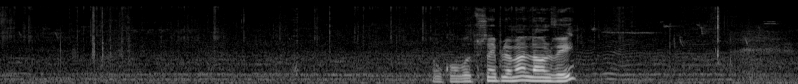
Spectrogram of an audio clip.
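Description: Honeybees hum low around an open beehive while someone speaks French, then one bee buzzes loudly and close for about a second and a half before moving off.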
